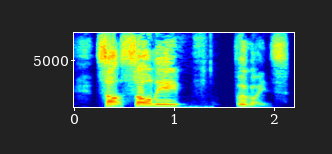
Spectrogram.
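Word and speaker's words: Solifugae: But camel spiders, sulfogoids, solifogoids, or I can't pronounce it. Solifugoids.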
